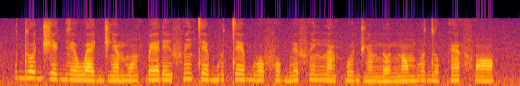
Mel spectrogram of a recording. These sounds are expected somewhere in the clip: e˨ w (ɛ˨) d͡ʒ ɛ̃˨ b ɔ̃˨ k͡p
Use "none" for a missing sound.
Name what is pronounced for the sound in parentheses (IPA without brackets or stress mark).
ɛ˨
